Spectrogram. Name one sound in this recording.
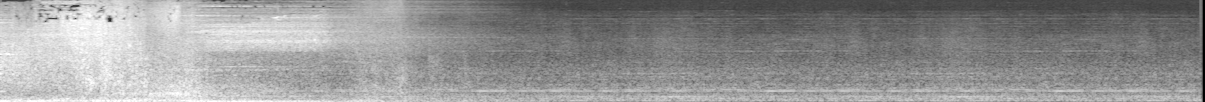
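A triumphant game fanfare swells and fades.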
